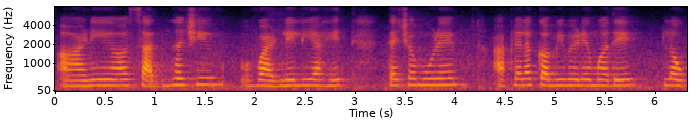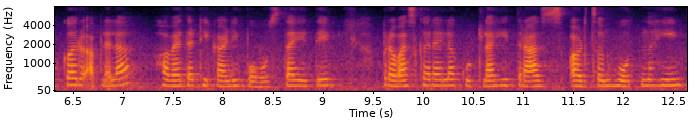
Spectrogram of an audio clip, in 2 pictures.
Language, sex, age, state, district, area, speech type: Marathi, female, 45-60, Maharashtra, Yavatmal, urban, spontaneous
